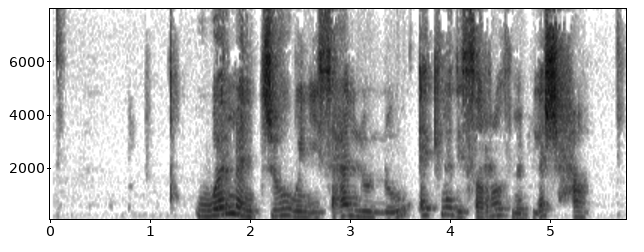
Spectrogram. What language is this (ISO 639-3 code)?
kab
